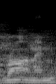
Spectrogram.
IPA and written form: ˈrɑːmən (Ramen)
